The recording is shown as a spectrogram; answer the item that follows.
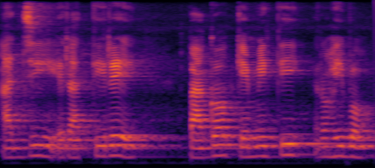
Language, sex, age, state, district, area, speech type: Odia, male, 18-30, Odisha, Khordha, rural, read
